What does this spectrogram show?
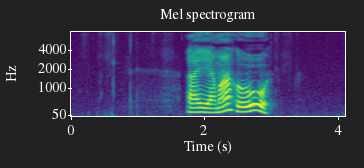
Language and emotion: Russian, positive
